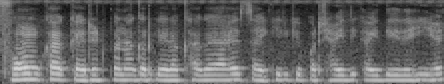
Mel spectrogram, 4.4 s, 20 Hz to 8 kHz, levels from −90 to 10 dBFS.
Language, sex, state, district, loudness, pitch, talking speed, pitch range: Hindi, male, Chhattisgarh, Bastar, -18 LUFS, 185 Hz, 200 wpm, 180-190 Hz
